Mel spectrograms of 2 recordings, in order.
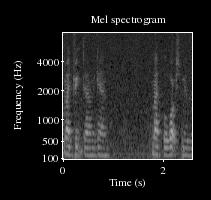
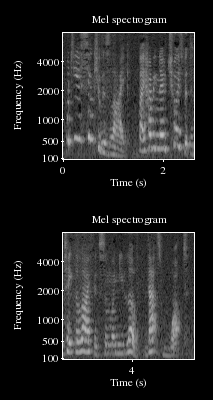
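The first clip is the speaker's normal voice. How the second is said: sharp retort; 5 semitones higher, 6 dB louder than usual. A narrator's reading. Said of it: "Michael's eyes snapped onto mine".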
